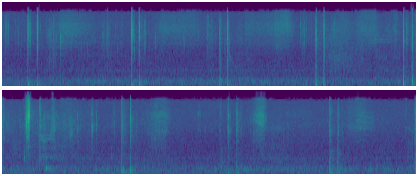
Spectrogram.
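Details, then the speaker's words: Role-play chiropractic back exam (ASMR) on a dancer with middle and lower back strain: reflex hammer tapped down the spine, paired sharp taps every couple of seconds, reactions judged normal; reflex hammer percussion of the back. "I'm going to be percussing down the spine okay so you're just going to feel a light tapping sensation I'm just judging for normal reflexes"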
